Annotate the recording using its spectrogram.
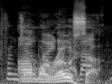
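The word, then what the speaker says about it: Omarosa: I want to go back because my producer informed me that last segment I said Aramosa. It's pronounced Amorosa.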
